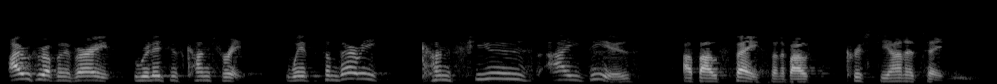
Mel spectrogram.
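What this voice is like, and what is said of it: Irish accent. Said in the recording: “I grew up in Ireland. Maybe you can slightly tell from the accent.”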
